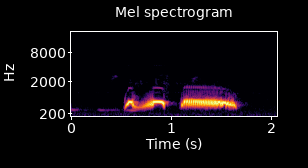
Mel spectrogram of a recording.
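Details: One full coo phrase from a decoy spotted dove calling to entice wild doves: a quavering, rising first note, then a long, steady, purring hoot, with silence around it.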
